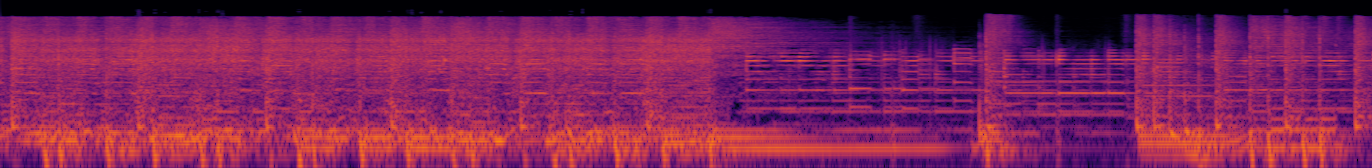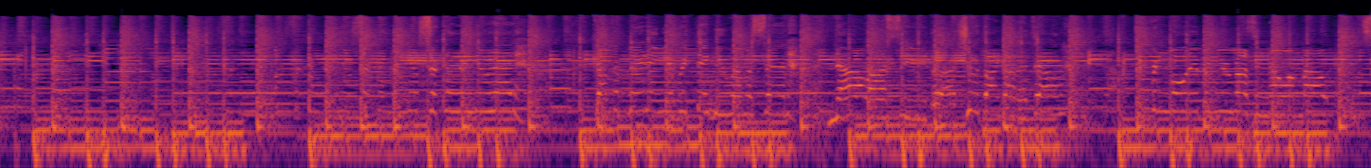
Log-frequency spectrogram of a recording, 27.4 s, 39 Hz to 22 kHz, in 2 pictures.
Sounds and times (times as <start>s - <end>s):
Music: 0.0s - 27.4s.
